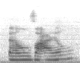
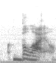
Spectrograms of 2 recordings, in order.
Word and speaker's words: Belial: split in directions so um his name is bell's isle as i am i pronouncing that right dm belisle bell isle i spelled it as bell and isle so yeah that makes sense belial thank you okay so his name is belial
